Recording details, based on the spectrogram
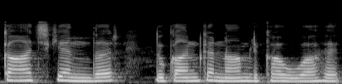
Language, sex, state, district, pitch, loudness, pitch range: Hindi, male, Madhya Pradesh, Bhopal, 160 Hz, -15 LUFS, 155-175 Hz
